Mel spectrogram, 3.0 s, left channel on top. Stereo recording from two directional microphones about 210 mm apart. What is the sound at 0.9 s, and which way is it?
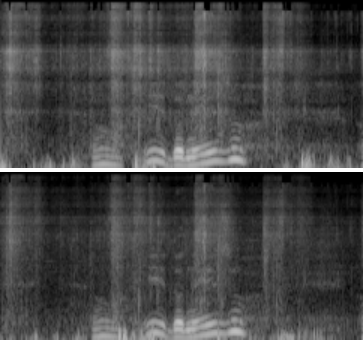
Speech, 55° left (ahead or behind).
